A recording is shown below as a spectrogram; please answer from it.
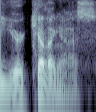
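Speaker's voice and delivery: ordinary talk, nothing marked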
